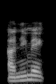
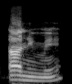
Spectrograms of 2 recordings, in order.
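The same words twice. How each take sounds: First: The stress is on the last syllable. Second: The stress is on the first syllable. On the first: The word comes from the French term. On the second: The word comes from the English term.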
